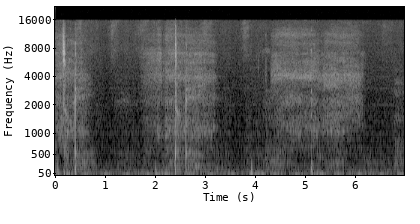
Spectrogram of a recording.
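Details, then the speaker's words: Golden retriever puppy with random hiccups that resolve on their own in under a minute. "sometimes puppies get the hiccups very randomly, but usually it'll just go away on its own after, in less than like a minute."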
